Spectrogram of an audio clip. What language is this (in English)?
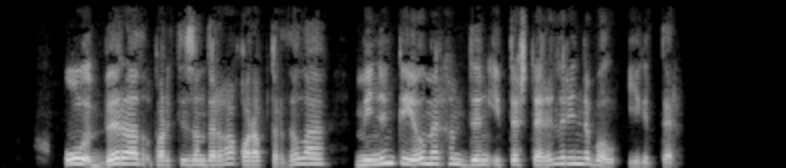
Bashkir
